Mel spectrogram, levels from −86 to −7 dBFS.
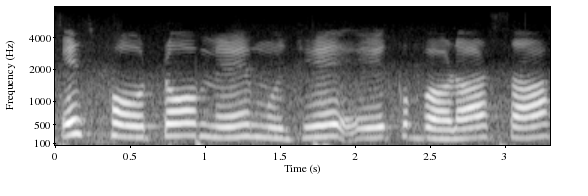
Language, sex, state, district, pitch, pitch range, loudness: Hindi, female, Madhya Pradesh, Katni, 230 Hz, 220-255 Hz, -16 LUFS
